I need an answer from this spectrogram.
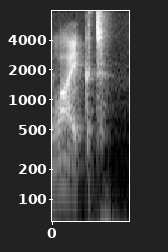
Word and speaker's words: liked: Isso soa como um T ali. I liked.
